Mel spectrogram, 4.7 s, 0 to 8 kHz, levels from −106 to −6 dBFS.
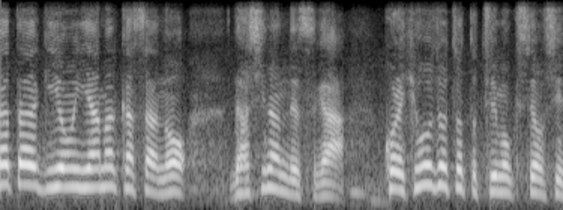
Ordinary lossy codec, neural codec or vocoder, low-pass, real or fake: Opus, 24 kbps; none; 7.2 kHz; real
